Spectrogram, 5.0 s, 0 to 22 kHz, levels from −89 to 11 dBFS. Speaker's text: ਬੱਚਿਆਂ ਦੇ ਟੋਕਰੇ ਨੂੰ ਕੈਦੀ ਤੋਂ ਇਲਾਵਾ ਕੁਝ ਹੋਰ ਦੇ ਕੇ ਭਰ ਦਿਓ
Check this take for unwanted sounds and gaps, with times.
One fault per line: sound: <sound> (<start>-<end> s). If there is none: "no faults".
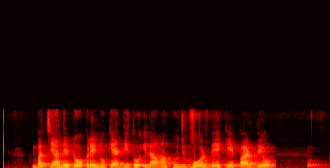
no faults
